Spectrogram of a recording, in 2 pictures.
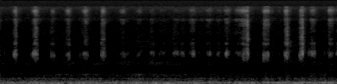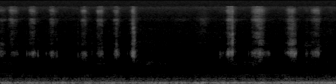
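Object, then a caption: Graphite pencil on primed cotton canvas. A graphite pencil tip scratches and draws lines across the surface of a small, square, white primed stretched cotton canvas panel resting on a wooden table. Short, bright, scratchy strokes repeat in quick bursts over a quiet, steady low rumble.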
